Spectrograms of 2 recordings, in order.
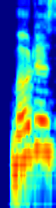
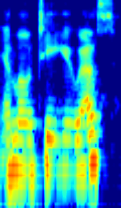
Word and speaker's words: Motus: Modus is a large network of towers across the Western Hemisphere. And here's the website. So it's Motus spelled with a T, Motus.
